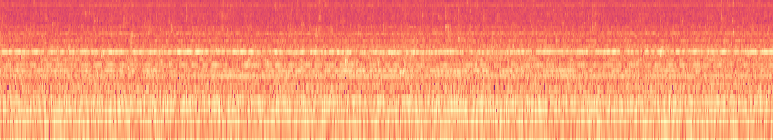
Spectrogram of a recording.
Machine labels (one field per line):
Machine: pump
